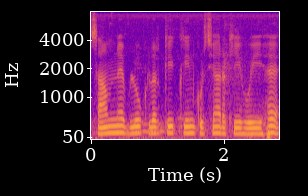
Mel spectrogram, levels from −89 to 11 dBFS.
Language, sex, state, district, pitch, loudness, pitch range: Hindi, male, Arunachal Pradesh, Lower Dibang Valley, 150 Hz, -14 LUFS, 135-155 Hz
